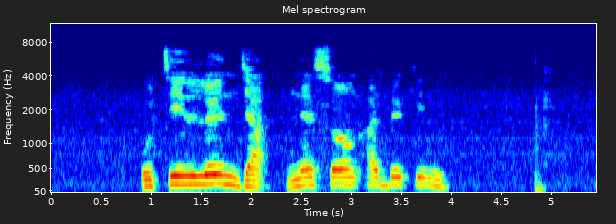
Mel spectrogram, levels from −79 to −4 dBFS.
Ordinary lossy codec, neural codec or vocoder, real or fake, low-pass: Opus, 64 kbps; none; real; 7.2 kHz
